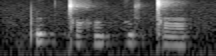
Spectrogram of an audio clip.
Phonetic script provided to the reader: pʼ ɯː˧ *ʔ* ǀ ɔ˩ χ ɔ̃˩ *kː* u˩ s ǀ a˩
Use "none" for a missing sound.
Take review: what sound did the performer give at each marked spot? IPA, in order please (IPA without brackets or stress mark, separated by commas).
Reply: k, kː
